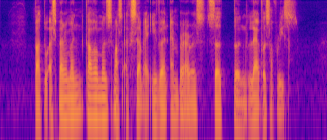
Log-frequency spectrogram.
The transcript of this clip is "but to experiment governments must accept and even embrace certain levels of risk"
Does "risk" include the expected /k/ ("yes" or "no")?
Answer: no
